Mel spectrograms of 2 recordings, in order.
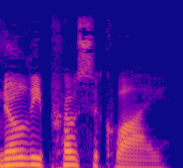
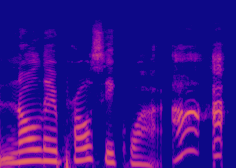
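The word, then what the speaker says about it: nolle prosequi: Girl, let's ask Google to pronounce it. Noli prosequi. Oh, I wasn't far off when I said it the first. Nole prosequi.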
